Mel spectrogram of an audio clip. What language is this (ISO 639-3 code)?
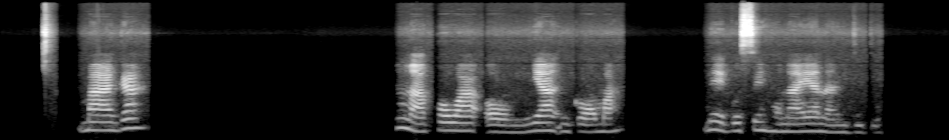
ibo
